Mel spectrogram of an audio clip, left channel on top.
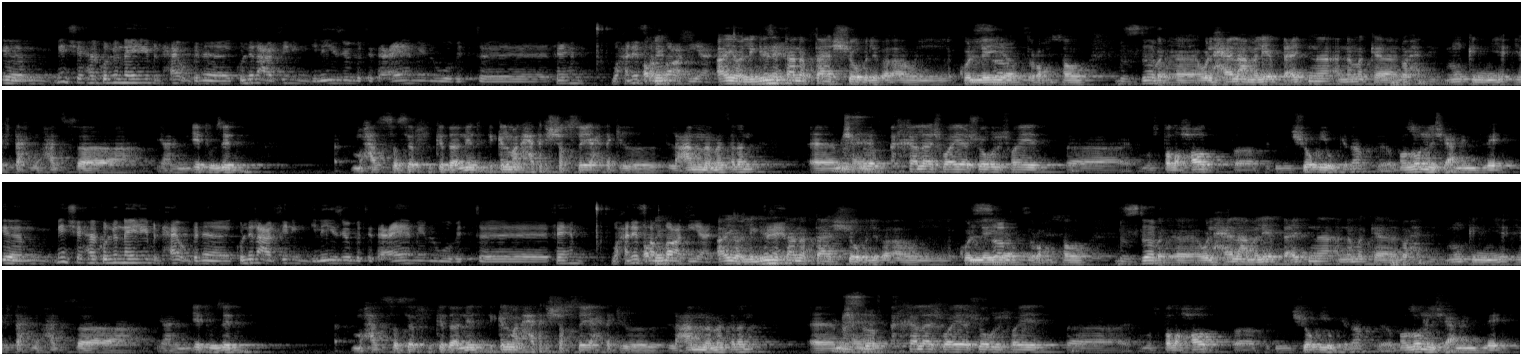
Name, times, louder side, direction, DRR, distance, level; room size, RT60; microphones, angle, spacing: voice 1, 0.0-5.8 6.1-7.1 7.6-7.9 9.7-10.1 11.1-11.6 13.9-14.0 23.5-24.0, right 2 dB, 40° right, 8 dB, 1.0 m, -29 dB
voice 2, 7.1-10.9 11.5-17.6 18.7-22.7 23.3-25.6 25.8-30.2, left 1 dB, 45° left, 1 dB, 1.4 m, -24 dB
18.0 x 7.8 x 3.5 m, 0.93 s
head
